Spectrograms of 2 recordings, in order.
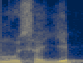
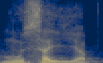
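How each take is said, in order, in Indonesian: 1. Vokal sebelum b terakhir adalah 'i'. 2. Vokal sebelum b terakhir adalah 'a'. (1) "bisa dibaca Musayyib" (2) "Harus dibaca fathah"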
